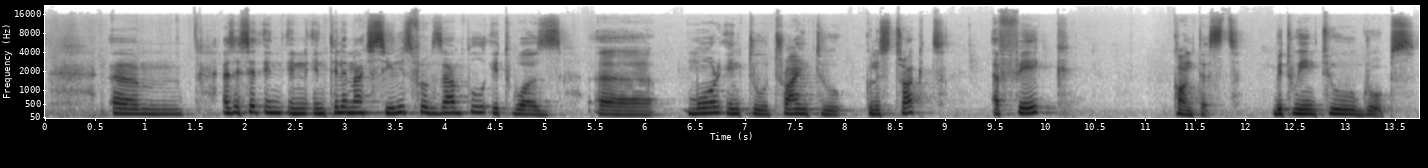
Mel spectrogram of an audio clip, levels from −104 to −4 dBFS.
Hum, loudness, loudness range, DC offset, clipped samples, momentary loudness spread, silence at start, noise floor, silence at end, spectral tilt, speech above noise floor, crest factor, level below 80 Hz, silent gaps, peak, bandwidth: none; -19 LUFS; 5 LU; under 0.1%; under 0.1%; 13 LU; 0.05 s; -55 dBFS; 0.05 s; -5 dB/octave; 37 dB; 18 dB; -64 dBFS; none; -2 dBFS; 18 kHz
